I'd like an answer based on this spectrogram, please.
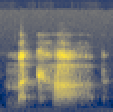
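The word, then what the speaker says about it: macabre: macabra maab maaba the word is maab it's pronounced maab this adjective describes something that is disturbing and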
